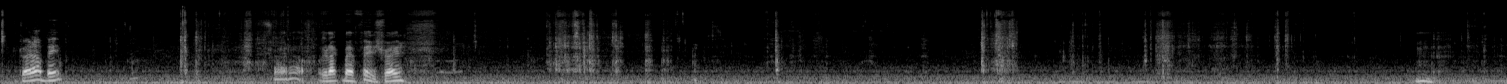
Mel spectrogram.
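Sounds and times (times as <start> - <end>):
car air conditioning hum: 0.0 - 15.0
chewing: 6.4 - 15.0.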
